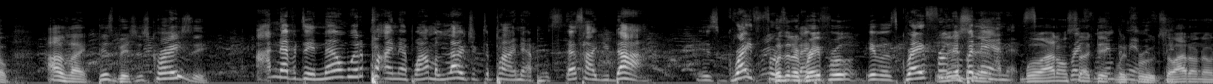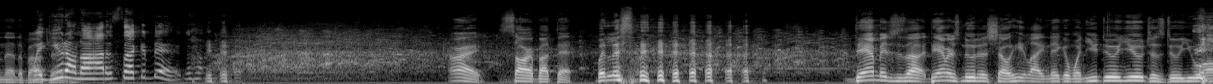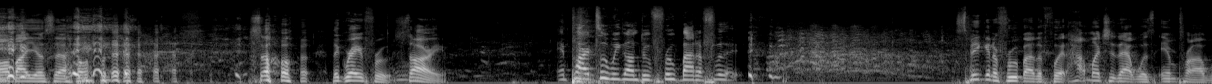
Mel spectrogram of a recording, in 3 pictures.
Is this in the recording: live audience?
yes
